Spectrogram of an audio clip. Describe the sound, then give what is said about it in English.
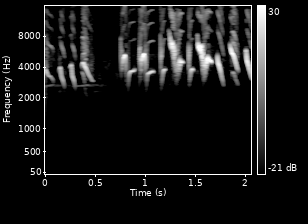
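American goldfinch calls as the bird lands on a huge sunflower head to pull out seeds: many quick, high, bright chirps in two bursts separated by a short pause, the second burst louder and denser. “An equally yellow American goldfinch lands on the huge flower head”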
